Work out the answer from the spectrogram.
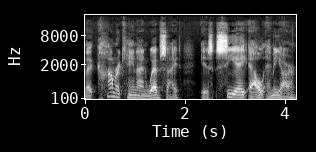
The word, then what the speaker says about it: Calmer: kamar canine website is CA LM er like the word kamar i don't pronounce the L because I was raised by parents who grew up in in the New England and they don't say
